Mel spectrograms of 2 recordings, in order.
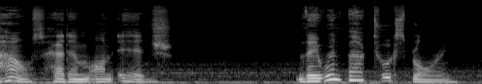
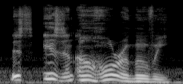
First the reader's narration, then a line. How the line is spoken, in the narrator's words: snapped, harsh tone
